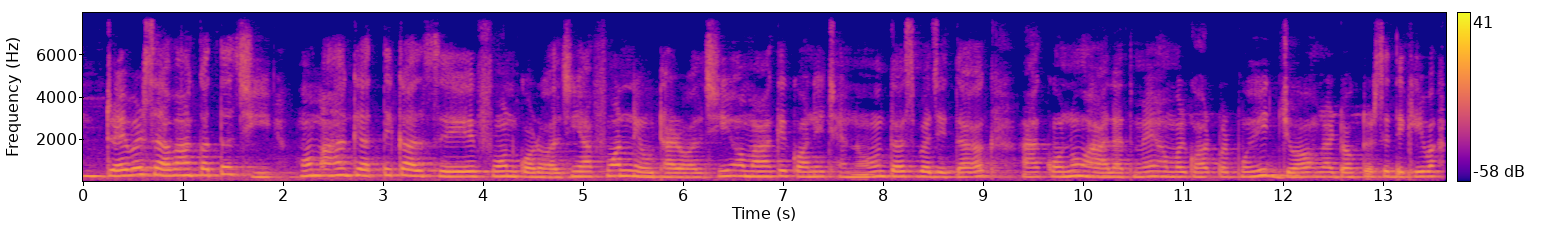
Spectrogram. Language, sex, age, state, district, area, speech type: Maithili, female, 18-30, Bihar, Madhubani, urban, spontaneous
